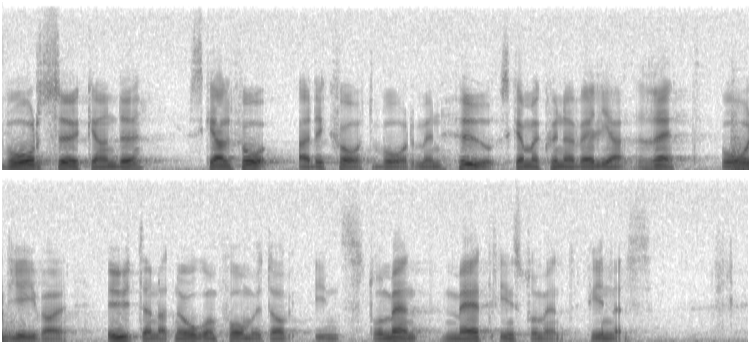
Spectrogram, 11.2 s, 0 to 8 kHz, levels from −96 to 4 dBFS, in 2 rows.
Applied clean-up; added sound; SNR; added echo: none; none; none; none.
